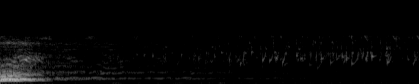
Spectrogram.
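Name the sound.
flowing water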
